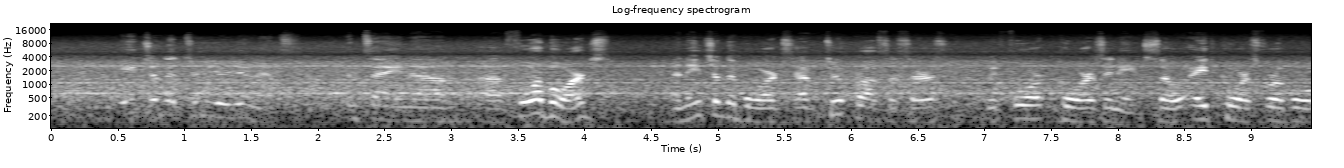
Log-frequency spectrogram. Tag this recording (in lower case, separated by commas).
speech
